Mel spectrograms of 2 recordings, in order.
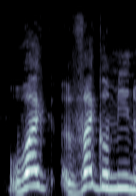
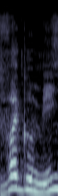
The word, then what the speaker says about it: Wagomine: On dit Wagomine, mais on dit Va. Ouais, mais et Kaorin en rare. Mais en fait, j'entends tellement de personnes le prononcer différemment. Moi, j'enregistre tout. Ouais. Et il y en a qui disent Vagomine, il y en a qui disent Wagomine, et il y en a qui disent Wagomine.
